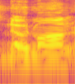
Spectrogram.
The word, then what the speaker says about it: nodemon: the same thing like a lot of people will use nodemon or no demon i depend there's an entire subreddit i believe on how to pronounce that but i think you know most people say nodemon but we're going to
